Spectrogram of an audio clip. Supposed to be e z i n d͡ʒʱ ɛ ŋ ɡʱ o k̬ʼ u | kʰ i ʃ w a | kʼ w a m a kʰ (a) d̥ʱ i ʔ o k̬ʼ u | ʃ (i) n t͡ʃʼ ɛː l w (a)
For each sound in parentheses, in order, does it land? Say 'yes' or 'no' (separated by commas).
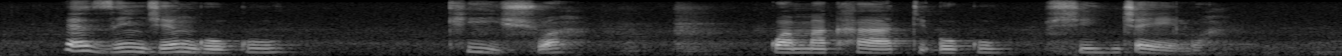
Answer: yes, yes, yes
